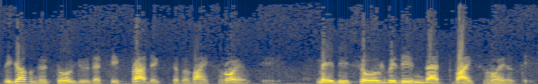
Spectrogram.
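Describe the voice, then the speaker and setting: An actor playing a kindly, steadfast priest in an earnest 1940s radio drama manner, measured and declamatory. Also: male voice, medium pitch, big pitch swings. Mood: patient, explanatory. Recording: tinny, noisy 1940s radio recording.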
